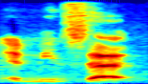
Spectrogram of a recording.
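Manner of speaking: normal talking voice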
